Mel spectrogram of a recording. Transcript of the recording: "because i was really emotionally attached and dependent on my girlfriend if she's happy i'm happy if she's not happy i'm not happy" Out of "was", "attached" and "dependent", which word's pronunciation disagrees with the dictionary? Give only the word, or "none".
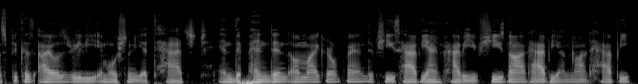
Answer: none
